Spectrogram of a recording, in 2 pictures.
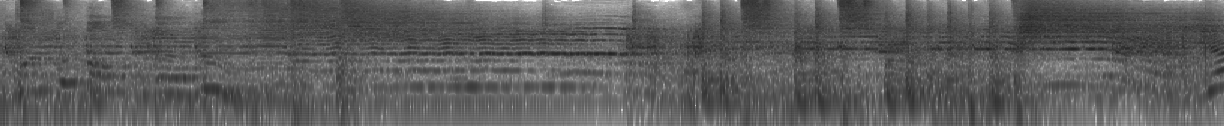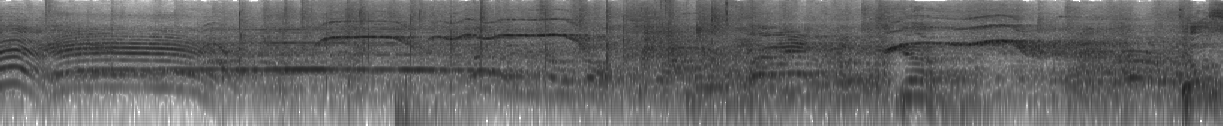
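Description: Live funk band playing, with drums and long held notes; around the middle the notes swoop up and down in repeated pitch bends.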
